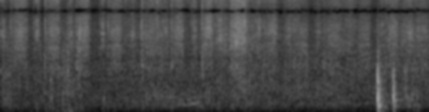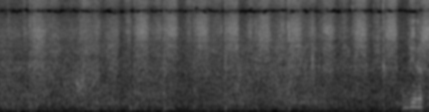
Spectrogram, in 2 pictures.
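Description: Hand trigger spray bottle spritzing package-bee cages, a run of short hissing sprays with rubbing and handling noise. Two sharp clicks come a little before the middle.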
